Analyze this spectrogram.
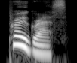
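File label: "present", noun, British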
